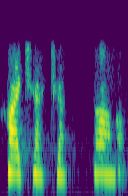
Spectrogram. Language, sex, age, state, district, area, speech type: Marathi, female, 30-45, Maharashtra, Ahmednagar, urban, conversation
